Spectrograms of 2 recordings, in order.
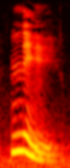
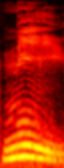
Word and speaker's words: nee: And word number 2, nee. This means no. And it is pronounced nee. So the E is long.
